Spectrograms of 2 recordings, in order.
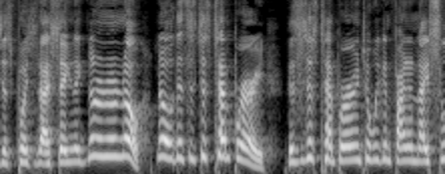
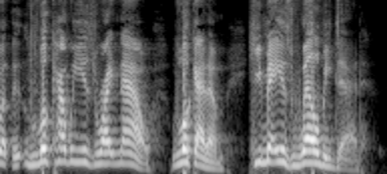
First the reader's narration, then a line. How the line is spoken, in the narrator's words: Chuck snaps back saying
